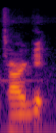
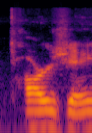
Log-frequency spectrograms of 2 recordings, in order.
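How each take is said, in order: First: It is said with the plain, everyday pronunciation. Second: It is said with a fancy, foreign-sounding pronunciation. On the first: It names the thing in the ordinary way. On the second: It makes an ordinary thing sound upscale.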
